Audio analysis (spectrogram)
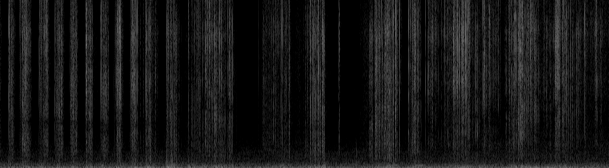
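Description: Fingertips and long nails scratch across the bumpy surface of a large, solid, glowing Himalayan rock salt lamp. Quick, bright, gritty scratching strokes come in a steady rhythm at first, then blur into denser, continuous rubbing over a low, steady hum.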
